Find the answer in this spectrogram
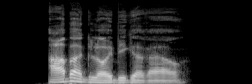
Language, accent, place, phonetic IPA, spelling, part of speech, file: German, Germany, Berlin, [ˈaːbɐˌɡlɔɪ̯bɪɡəʁɐ], abergläubigerer, adjective, De-abergläubigerer.ogg
- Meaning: inflection of abergläubig: 1. strong/mixed nominative masculine singular comparative degree 2. strong genitive/dative feminine singular comparative degree 3. strong genitive plural comparative degree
